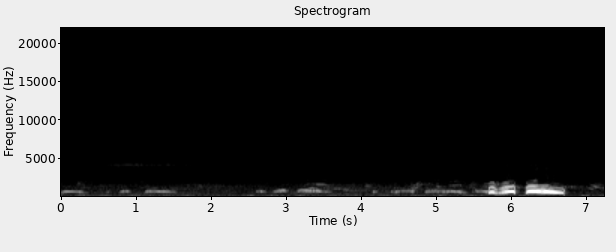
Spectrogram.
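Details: Spotted dove calling to lure and challenge wild doves to fight: a series of quiet, breathy coos builds to a loud, hooked coo phrase near the end.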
